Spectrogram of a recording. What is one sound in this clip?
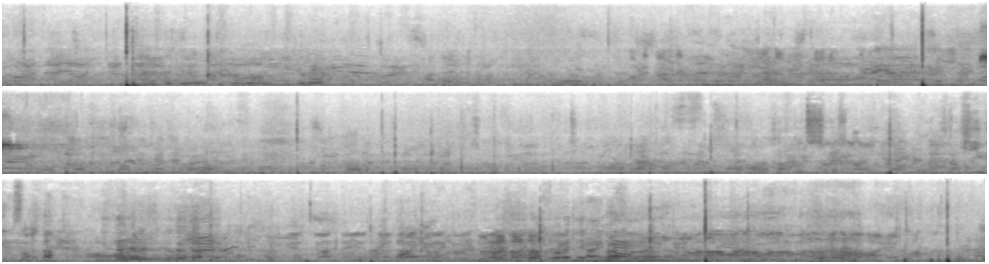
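A football thuds as players kick it.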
